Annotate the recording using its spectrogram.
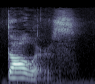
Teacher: a stress on the first syllable in dollars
